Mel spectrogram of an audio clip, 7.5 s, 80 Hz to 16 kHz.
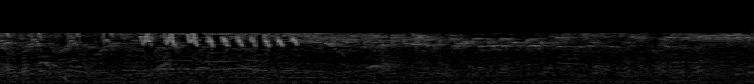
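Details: A Greater green leafbird at a songbird contest, placing third in its class, sings a burst of about ten quick, bright, high notes over about 1.5 seconds, set against constant chatter from other birds.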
